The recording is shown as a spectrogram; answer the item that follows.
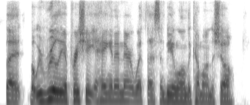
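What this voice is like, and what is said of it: Voice altered, recovering from illness. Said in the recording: “We've had COVID, influenza running through the family... my voice is a little bit different. I'm coming out of it”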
